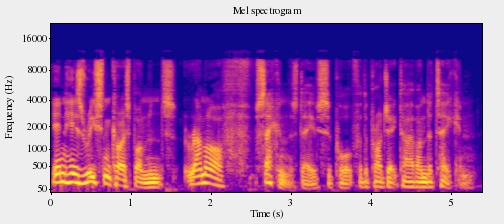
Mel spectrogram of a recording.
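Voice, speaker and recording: Deep, husky male audiobook narrator. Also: animated, moderate pace, darkish tone, dry recording, clean studio sound. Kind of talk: scripted first-person literary narration.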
